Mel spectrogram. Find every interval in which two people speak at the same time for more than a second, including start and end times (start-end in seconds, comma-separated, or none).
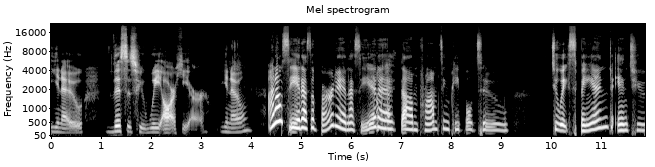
none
